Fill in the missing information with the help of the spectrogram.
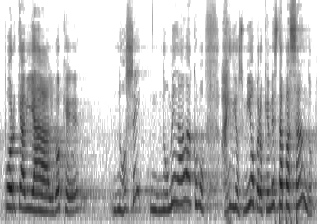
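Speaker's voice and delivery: normal talking voice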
